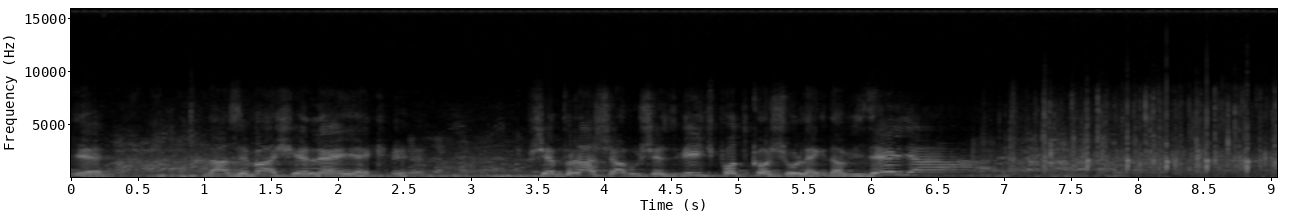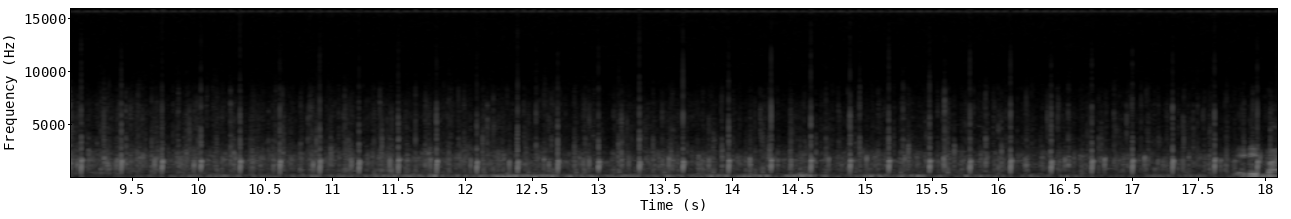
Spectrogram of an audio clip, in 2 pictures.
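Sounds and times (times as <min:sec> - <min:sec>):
audience applauding: 0:06.7 - 0:18.0.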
